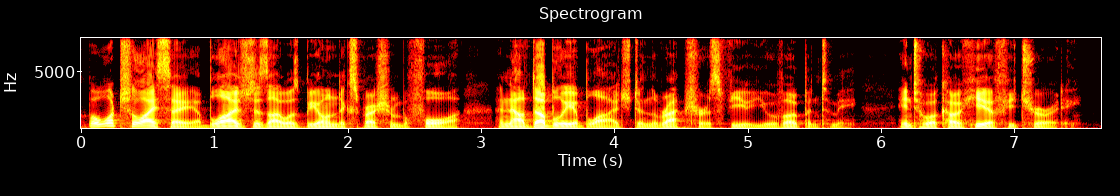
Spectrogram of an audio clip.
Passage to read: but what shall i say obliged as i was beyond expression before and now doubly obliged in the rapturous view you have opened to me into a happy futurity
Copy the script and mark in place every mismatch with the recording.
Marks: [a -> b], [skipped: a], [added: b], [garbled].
but what shall i say obliged as i was beyond expression before and now doubly obliged in the rapturous view you have opened to me into a [happy -> cohere] futurity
